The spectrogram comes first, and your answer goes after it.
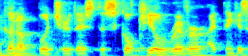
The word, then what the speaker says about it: Schuylkill: And it was an experience, running down by and I'm going to butcher this, the Schuylkill River, I think is how you pronounce it. Close. But it was Schuylkill, but super close.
